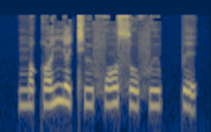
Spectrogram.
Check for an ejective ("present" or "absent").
absent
